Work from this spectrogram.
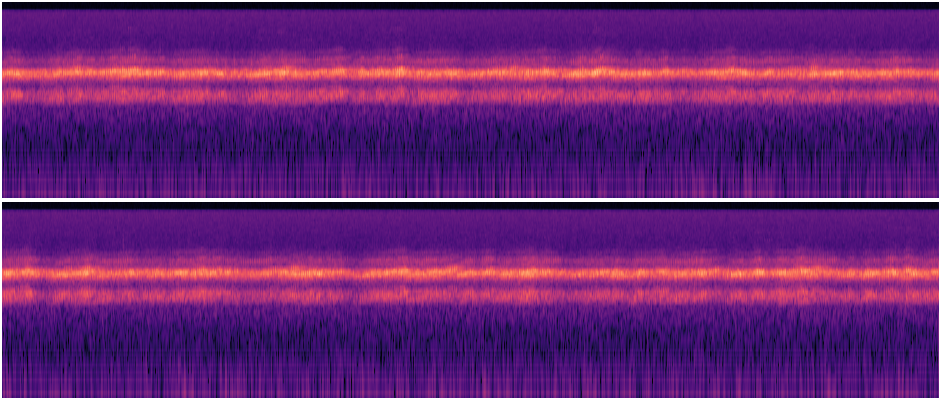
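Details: Frogs croaking in springtime in a wetland behind a home, captured live: a thick, continuous trilling chorus holding two steady pitch bands, the upper one most intense, with faint rhythmic flickers and no other noise.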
